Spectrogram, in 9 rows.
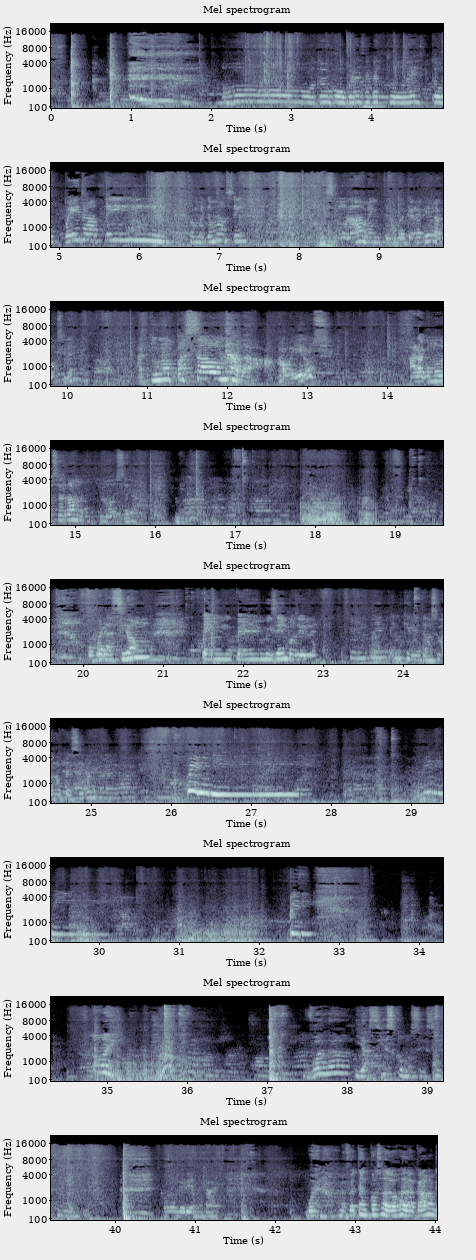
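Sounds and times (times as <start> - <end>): bag handling noises: 2.2 - 3.8
fabric bag rustling: 5.9 - 11.6.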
